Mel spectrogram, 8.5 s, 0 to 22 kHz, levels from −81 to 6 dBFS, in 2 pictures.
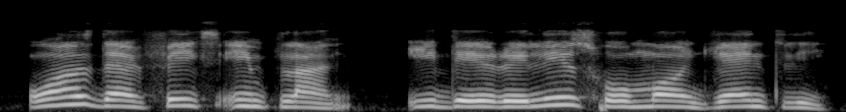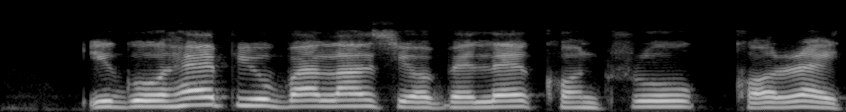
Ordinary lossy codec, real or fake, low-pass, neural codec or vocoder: Opus, 24 kbps; fake; 7.2 kHz; codec, 16 kHz, 16 kbps, FunCodec, trained on LibriTTS, 50 frames a second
